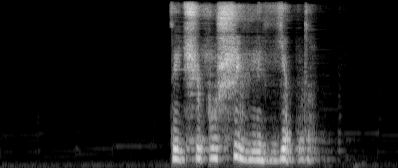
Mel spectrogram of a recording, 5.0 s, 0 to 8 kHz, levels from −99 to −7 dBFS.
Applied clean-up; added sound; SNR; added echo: neural mask model DeepFilterNet 3.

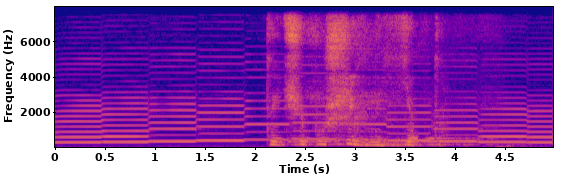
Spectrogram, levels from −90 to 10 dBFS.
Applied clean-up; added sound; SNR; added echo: none; Wind instrument, woodwind instrument; 4 dB; reverberation time 2.6 s.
